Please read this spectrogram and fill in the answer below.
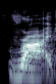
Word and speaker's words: ride: Ride, R-I-D-E, I-D, but the E is silent.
